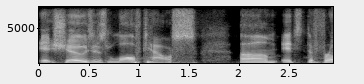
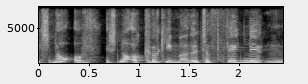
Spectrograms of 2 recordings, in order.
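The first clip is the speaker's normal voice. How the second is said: put-on British-ish accent, pitched up; 8 semitones higher than usual. Retelling a line from a cookie commercial: imitating a commercial kid's British-sounding accent. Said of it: "that accent I gave was".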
